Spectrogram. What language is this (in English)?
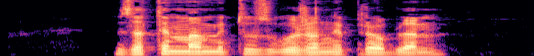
Polish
